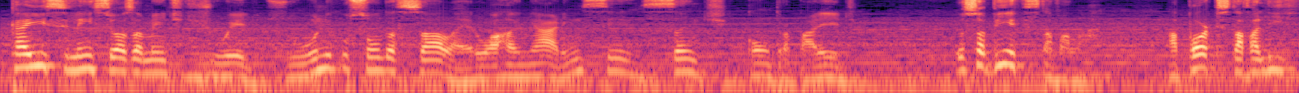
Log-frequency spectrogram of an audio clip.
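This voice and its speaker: A man's voice: fairly high pitch, sing-song, normal speed, faint music behind. A man with a Brazilian accent reading a scripted first-person horror story as its narrator.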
